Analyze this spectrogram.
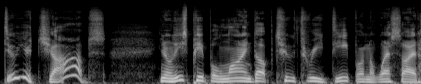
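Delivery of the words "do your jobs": much higher, slow, mocking bark of an order; mock boss order. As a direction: parody the boss, drawn out and high. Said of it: "he's like".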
